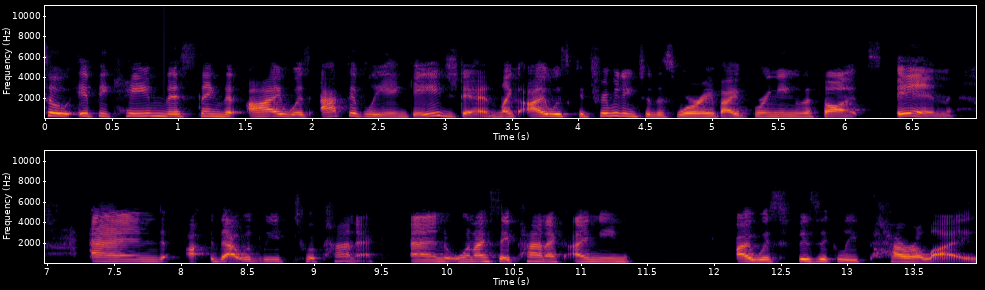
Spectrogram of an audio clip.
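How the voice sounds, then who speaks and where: A woman talks at a moderate pace with medium pitch and ordinary pitch variation. She has an unremarkable speaking voice. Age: 30s. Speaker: author and blogger. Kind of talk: casual interview.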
